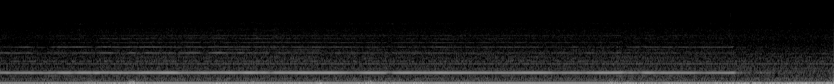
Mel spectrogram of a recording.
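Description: A single steady held tone with overtones, running unchanged and stopping shortly before the end, over a constant low electrical hum.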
